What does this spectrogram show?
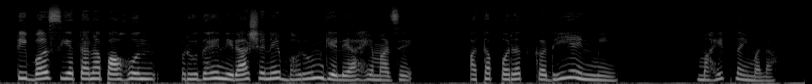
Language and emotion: Marathi, sad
